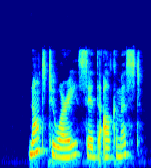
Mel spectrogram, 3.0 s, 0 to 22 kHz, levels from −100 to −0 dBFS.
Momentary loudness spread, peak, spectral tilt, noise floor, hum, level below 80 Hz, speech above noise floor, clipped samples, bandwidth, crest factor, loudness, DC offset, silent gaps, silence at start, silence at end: 8 LU; -20 dBFS; -4 dB/octave; under -90 dBFS; none; -78 dBFS; over 55 dB; under 0.1%; 8 kHz; 16 dB; -35 LUFS; under 0.1%; none; 0.6 s; 0.25 s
